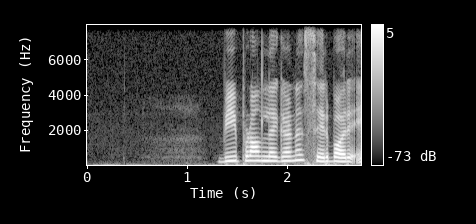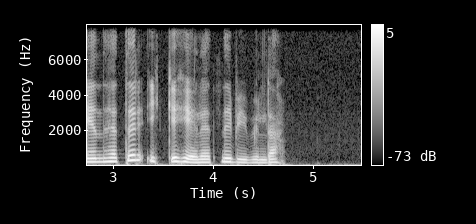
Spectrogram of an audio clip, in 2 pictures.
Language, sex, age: Norwegian, female, 49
